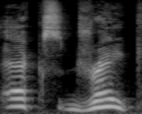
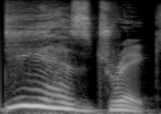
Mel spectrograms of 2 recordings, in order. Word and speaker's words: X Drake: the interviewer going ah Mr X Drake is it it's pronounced Diaz Drake you uncultured swine you know what that's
